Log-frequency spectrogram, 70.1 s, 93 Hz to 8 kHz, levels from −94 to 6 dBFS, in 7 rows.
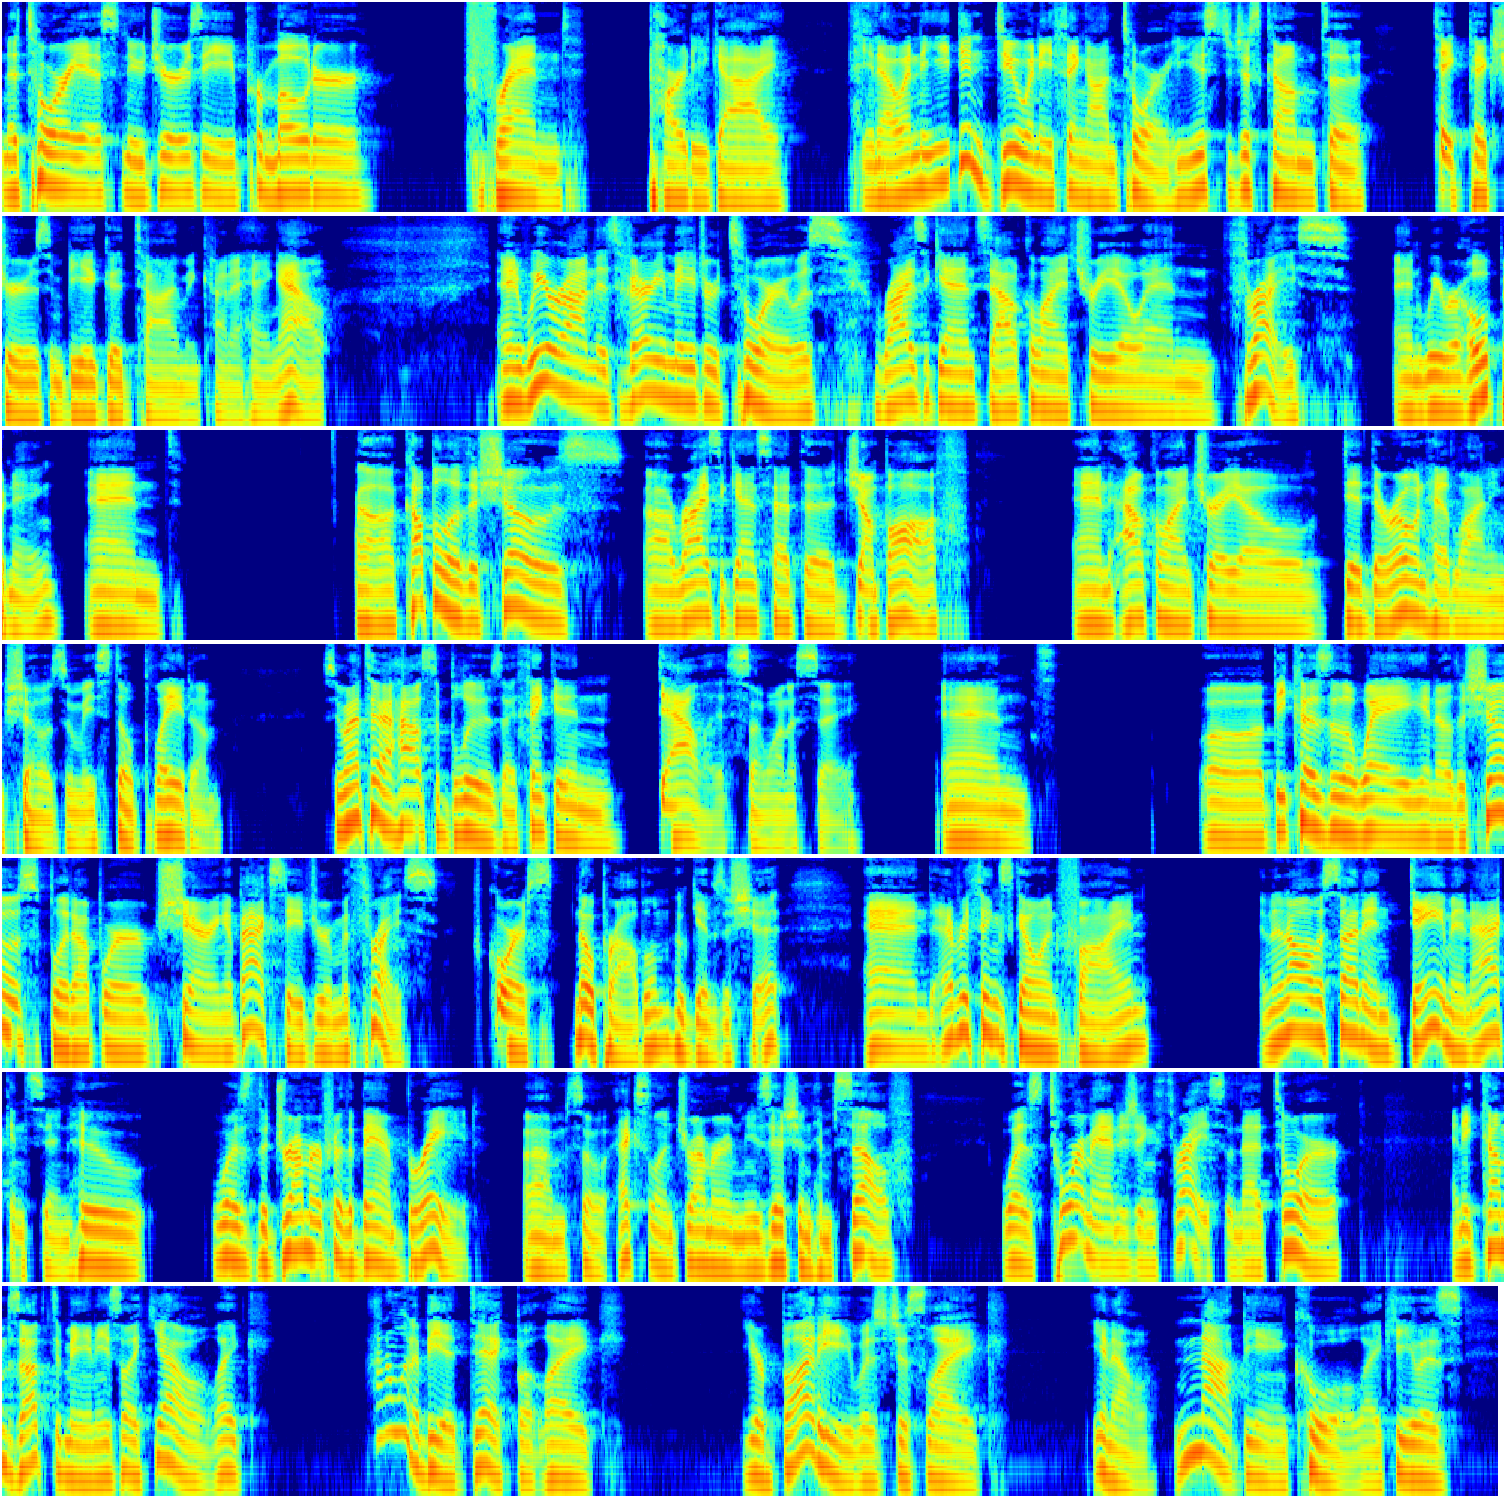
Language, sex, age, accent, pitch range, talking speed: English, male, 30-49, American, 125-155 Hz, 165 wpm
